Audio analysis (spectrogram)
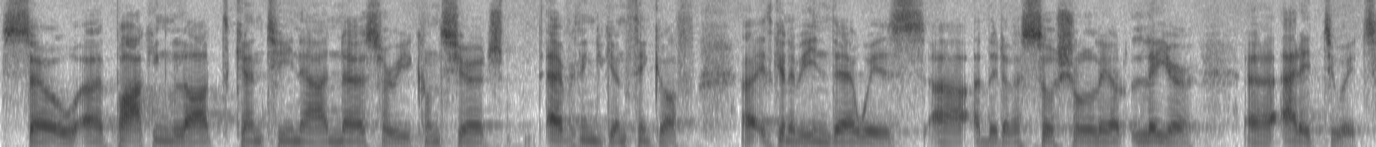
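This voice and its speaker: In a French accent, a man speaks at a moderate pace with a fairly low pitch. His intonation is monotone and flat. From France. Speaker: software developer, conference speaker. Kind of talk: conference talk. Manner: halting, many filler sounds.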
